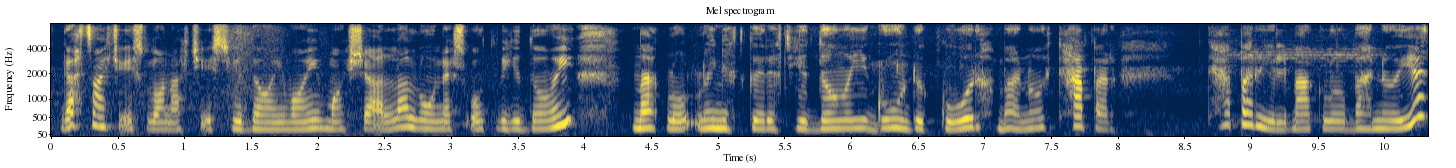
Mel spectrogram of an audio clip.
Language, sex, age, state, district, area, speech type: Kashmiri, female, 30-45, Jammu and Kashmir, Bandipora, rural, spontaneous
